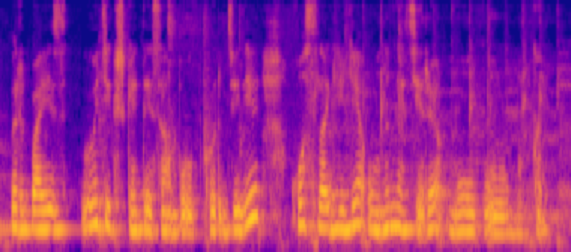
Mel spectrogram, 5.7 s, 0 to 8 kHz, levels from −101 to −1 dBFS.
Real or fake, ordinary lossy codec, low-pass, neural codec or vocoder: fake; none; none; codec, 16 kHz, 16 kbps, FunCodec, trained on LibriTTS, 50 frames a second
